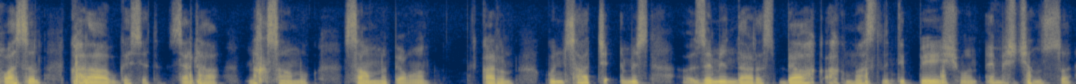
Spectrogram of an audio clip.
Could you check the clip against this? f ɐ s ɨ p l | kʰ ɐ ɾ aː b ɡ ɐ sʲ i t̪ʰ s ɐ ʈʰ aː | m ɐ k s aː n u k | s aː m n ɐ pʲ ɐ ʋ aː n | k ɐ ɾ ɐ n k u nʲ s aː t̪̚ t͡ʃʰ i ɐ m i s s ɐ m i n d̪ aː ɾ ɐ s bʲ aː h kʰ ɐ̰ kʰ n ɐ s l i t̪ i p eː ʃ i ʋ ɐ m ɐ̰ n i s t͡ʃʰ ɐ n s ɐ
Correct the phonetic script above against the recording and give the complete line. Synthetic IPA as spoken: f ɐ s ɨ l | kʰ ɐ ɾ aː b ɡ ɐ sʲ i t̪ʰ s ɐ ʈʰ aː | n ɐ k s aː n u k | s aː m n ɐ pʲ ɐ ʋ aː n | k ɐ ɾ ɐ n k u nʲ s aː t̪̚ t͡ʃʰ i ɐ m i s z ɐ m i n d̪ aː ɾ ɐ s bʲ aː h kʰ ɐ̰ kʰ m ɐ s l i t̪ i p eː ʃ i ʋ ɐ n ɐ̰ m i s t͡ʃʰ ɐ n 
